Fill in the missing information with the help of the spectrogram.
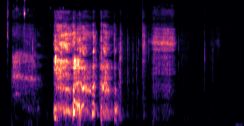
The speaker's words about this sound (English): First, I'm going to cough. Into the tissues that Mike brought in.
